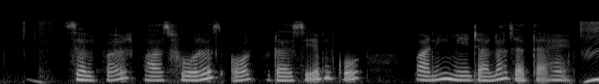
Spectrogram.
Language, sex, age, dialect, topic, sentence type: Hindi, female, 18-24, Awadhi Bundeli, agriculture, statement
